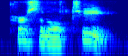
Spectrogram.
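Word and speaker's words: personalty: Another word besides chattel is personal T, and that's how it's pronounced, personal T.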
